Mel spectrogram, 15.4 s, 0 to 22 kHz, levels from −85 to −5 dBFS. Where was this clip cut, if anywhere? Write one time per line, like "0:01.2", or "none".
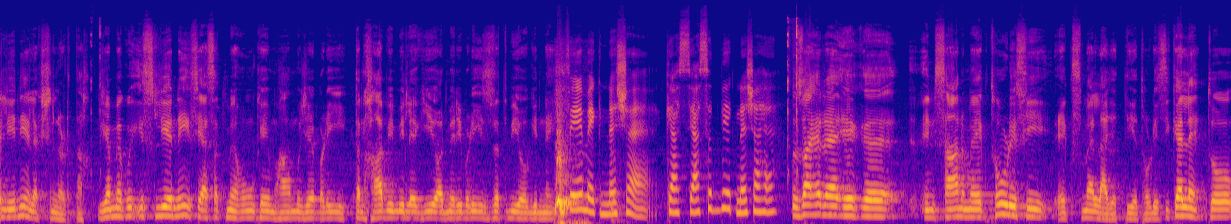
0:07.0
0:09.7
